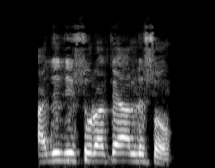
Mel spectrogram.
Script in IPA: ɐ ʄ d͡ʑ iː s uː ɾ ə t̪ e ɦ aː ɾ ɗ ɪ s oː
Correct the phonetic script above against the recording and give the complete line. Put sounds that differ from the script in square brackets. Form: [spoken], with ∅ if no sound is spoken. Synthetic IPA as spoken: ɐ ʄ d͡ʑ iː s uː ɾ ə t̪ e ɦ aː [l] ɗ ɪ s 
